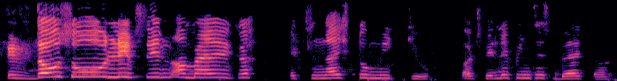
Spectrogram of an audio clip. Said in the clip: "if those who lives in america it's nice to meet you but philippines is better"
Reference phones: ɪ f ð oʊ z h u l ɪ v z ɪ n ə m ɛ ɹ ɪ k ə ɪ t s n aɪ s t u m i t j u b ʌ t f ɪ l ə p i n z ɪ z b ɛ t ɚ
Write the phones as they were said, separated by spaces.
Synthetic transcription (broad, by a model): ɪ f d oʊ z h u l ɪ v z ɪ n ə m ɛ ɹ ɪ k ə ɪ t s n aɪ s t u m i t j u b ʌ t f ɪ l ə p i n s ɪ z b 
